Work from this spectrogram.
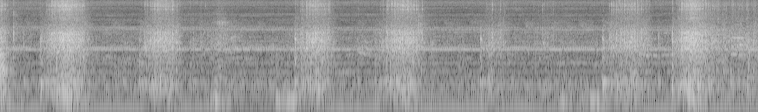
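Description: A sewing machine stitching a collar band onto a kameez runs in about seven short rhythmic bursts, each roughly a second long, with brief pauses between them.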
